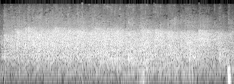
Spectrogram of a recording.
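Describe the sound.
An audience applauds to welcome a conference speaker giving a talk on Kotlin microservices, a dense, steady clapping that holds strong for several seconds before tapering slightly at the end.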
